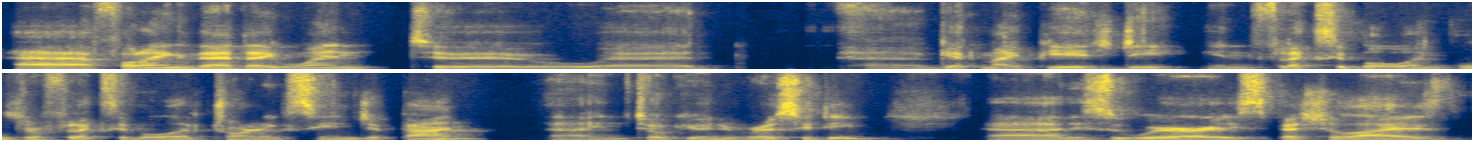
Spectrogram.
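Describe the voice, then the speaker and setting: A man in his thirties with an Israeli accent, a startup founder answering interview questions, pausing often with fillers and restarts. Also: mid-range voice. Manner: hesitant, many fillers and restarts. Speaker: startup CEO guest. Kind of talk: video call interview.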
